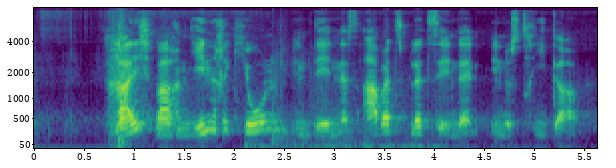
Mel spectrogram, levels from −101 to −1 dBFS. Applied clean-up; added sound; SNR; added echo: neural separator model SepFormer DNS4.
